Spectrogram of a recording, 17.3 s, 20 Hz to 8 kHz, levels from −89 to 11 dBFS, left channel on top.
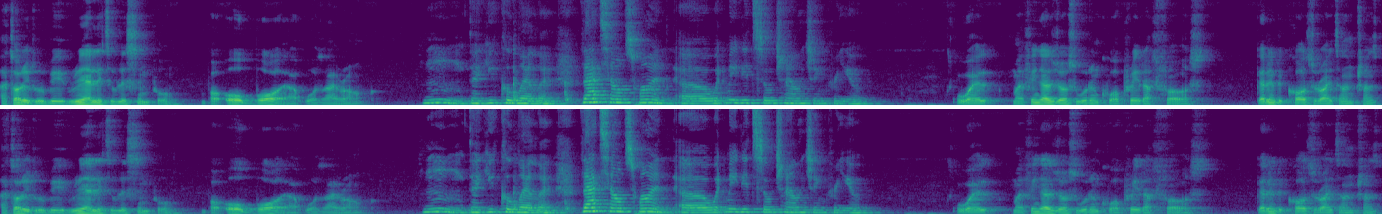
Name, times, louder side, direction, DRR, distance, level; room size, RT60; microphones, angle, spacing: voice 1, 0.0-2.2 2.6-4.5 7.1-7.2 12.0-12.4 12.7-15.0 15.7-17.2, left 4 dB, 35° left, 12 dB, 0.3 m, -23 dB
voice 2, 5.3-10.8, right 1 dB, 30° right, 5 dB, 1.1 m, -25 dB
11.0 x 4.5 x 6.2 m, 0.75 s
head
